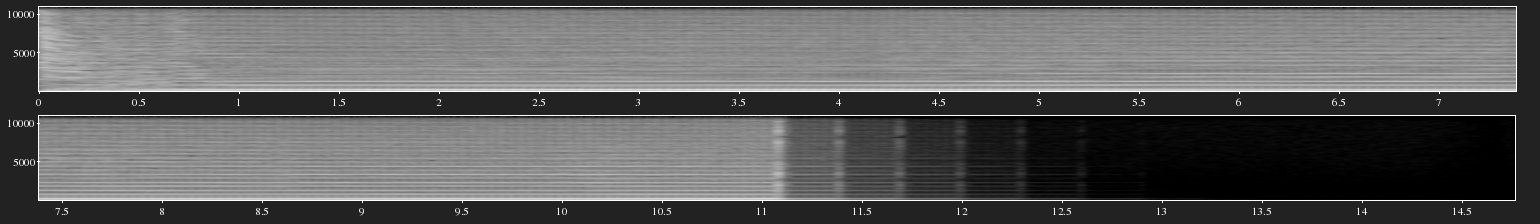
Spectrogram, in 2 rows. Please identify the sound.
Leading Dirtyness - E0
This is a sample from my Q Rack hardware synth. It is part of the "Q multi 009: Leading Dirtyness" sample pack. The sound is on the key in the name of the file. A hard, harsh lead sound.
electronic, hard, harsh, lead, multi-sample, synth, waldorf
